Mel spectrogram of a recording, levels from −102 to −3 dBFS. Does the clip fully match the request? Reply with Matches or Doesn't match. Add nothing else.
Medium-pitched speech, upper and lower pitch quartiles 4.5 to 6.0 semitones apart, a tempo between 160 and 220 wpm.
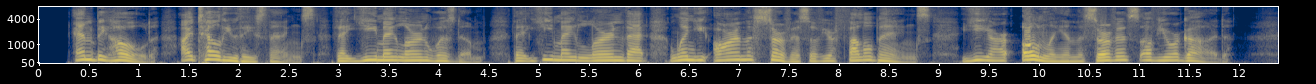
Matches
